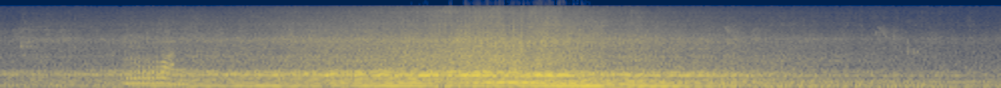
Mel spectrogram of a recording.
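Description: A motor vehicle driving past on the street, its engine note swelling to a peak around five seconds in and then fading away.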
